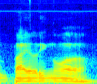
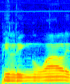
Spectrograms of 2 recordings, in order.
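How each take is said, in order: First: "bilingual" said as English "bai-lingual"; English pronunciation. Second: Said in the usual way. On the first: Shown as a demonstration. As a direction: open "bilingual" with a "bye" sound. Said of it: "itu kan bacanya bilingual". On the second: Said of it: "bilingual itu kan bacanya bilingual".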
